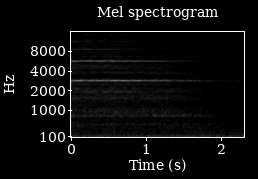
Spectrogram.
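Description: A single high violin note, soft and thin, fading away and dying out near the end.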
